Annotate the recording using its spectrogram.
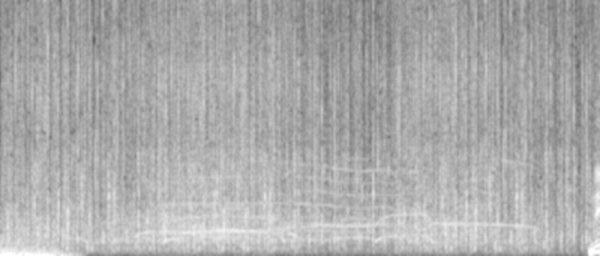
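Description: Studio audience applauding, with scattered cheering voices, at the close of a dance performance. The music's last bass note stops about a second in, leaving the applause on its own.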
